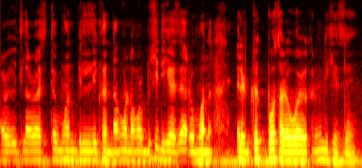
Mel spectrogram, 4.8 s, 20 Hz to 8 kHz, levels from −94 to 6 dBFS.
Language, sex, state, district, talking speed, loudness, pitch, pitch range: Nagamese, male, Nagaland, Kohima, 225 wpm, -19 LUFS, 115 Hz, 110-120 Hz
